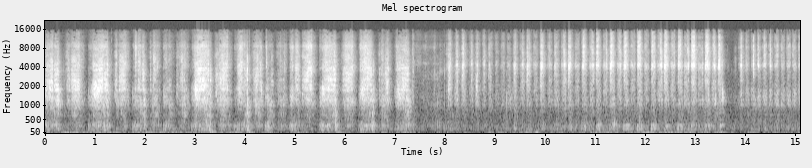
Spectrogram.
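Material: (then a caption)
Coated paper. A wooden stylus scratches the black sky coating on a thin wax-coated paper sheet of a spiral-bound scratch-art pad, making bright, dry rasping strokes in a steady rhythm. After a short pause, fingers sweep across the sheet to rub off the scratched flakes, producing a quicker, finer, hissing rub that briefly stops and then resumes.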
